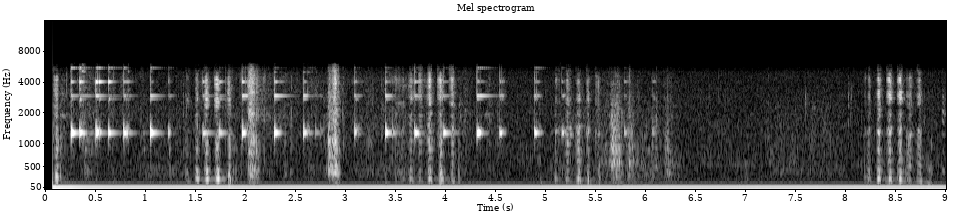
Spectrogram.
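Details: Newborn goat kid seconds after birth while the mother washes her and talks to her: soft, short, low bleats repeated in quick bursts, with a bell jingling steadily throughout and a final cluster of bleats near the end.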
